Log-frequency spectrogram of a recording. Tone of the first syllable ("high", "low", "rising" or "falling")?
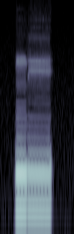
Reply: high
